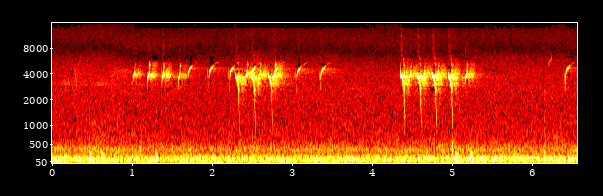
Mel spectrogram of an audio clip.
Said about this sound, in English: Another wild bird's coming in, giving flight calls.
